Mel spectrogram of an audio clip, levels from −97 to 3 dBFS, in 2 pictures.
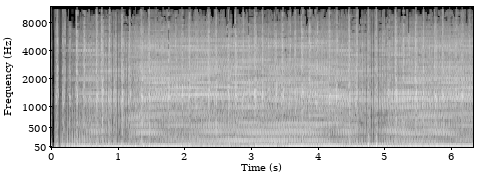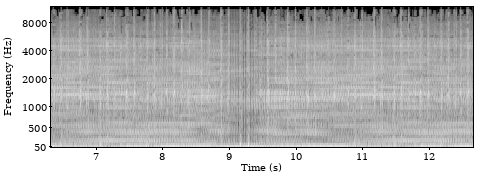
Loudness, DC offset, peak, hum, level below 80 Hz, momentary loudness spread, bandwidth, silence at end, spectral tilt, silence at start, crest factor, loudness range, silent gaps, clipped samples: -9 LUFS; under 0.1%; 0 dBFS; none; -16 dBFS; 3 LU; 12 kHz; 0 s; -2 dB/octave; 0 s; 10 dB; 1 LU; none; 0.5%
